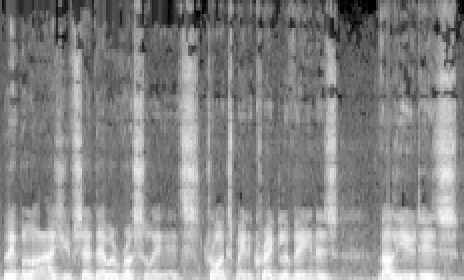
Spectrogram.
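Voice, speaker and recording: A man's voice: mid-range voice, steady tone, a little fast, pushed and bright, a little hiss or hum. A man working as a football correspondent, chatting analytically on a podcast and often stumbling over repeated words. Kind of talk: casual football podcast chat.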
